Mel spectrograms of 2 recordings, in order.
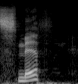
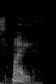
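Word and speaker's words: Smythe: Also, is it pronounced Smite? It's not Smith. I've been saying crab apple. It's Smite.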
